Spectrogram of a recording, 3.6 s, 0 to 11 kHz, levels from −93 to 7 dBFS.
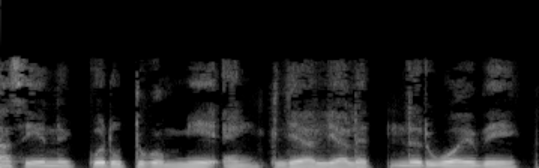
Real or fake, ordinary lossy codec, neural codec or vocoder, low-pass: fake; MP3, 32 kbps; codec, 16 kHz, 1 kbps, X-Codec, WavLM features, trained on Multilingual LibriSpeech; 7.2 kHz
